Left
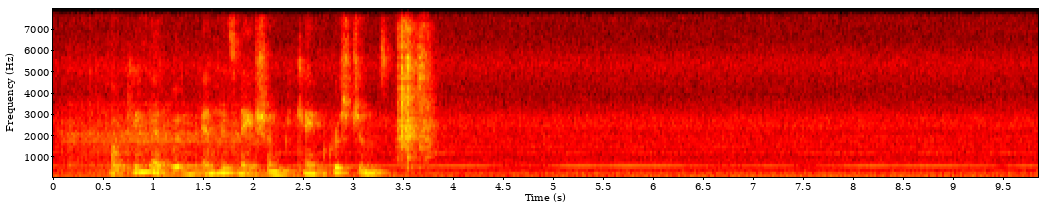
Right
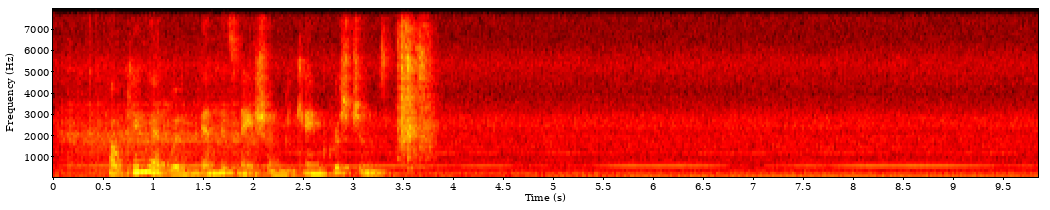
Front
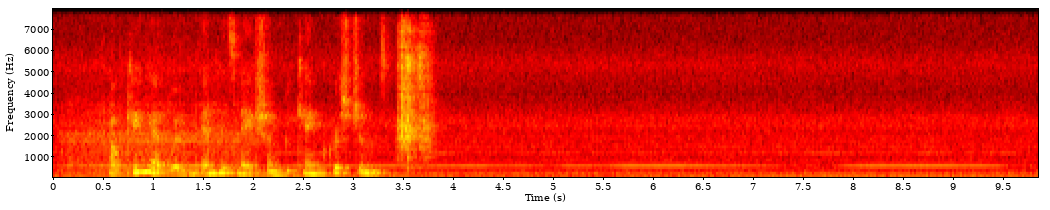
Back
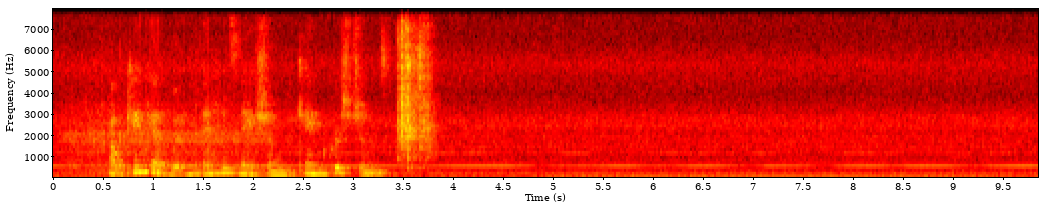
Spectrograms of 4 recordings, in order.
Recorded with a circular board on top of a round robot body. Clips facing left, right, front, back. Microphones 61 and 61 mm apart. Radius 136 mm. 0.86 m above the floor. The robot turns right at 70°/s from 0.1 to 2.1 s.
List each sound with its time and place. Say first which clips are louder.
0.6 s a woman speaking: right 4 dB, front 4 dB; 85° right, 1.6 m; by 3.3 s 25° left, 1.6 m
3.4 s a camera shutter: left 3 dB, front 1 dB; 55° left, 2.5 m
